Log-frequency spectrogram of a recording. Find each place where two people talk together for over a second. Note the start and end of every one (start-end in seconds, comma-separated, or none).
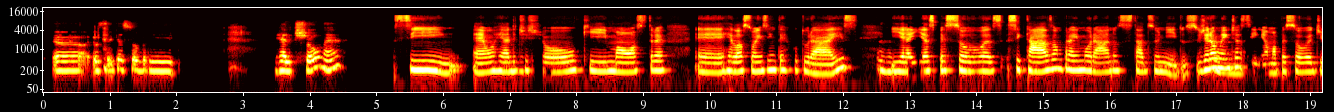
none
